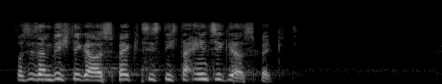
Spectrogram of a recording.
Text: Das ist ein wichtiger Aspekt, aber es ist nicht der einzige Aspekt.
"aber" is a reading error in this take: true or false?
true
